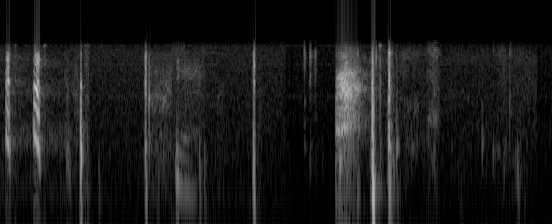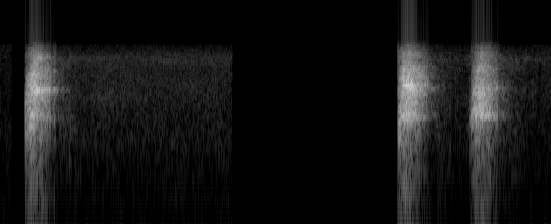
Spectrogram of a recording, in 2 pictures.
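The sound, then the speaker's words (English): A dog barks in the background of a phone call, giving a few faint, sharp barks spaced several seconds apart, with scattered small clicks and knocks between them. “The dog's coming in loud and clear.”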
